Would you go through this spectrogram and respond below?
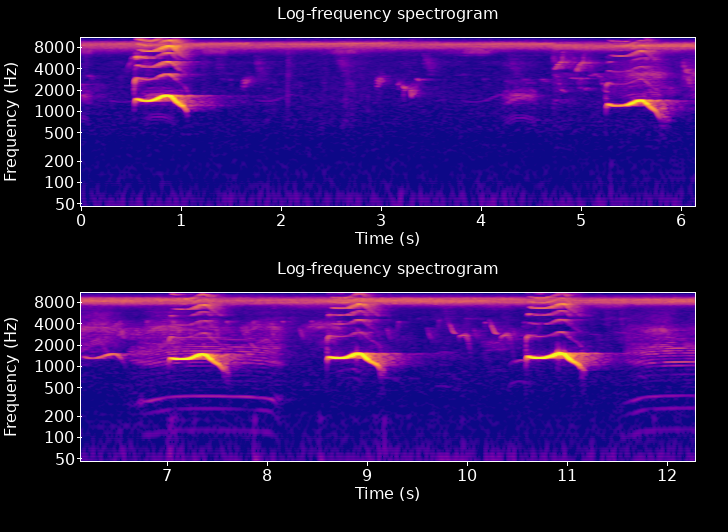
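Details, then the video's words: Asian koel calling in a loose series of five whistled notes, each rising sharply then sliding down, spaced two to three seconds apart; a low drawn-out cattle moo sounds briefly between later calls. "Asian Koel Master Sound - Asian Koel Sound Effect"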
